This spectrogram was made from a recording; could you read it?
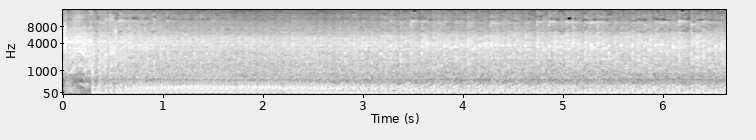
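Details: Harley Electra Glide after work on spark plugs backing out, headlight wiring and the air filter: the V-twin fires up cleanly and settles into a steady, even potato-potato idle with no misses or knocks, running better.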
